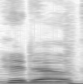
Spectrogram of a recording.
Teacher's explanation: Pronunciation wise, it often flows together. The D sound at the end of head connects to the vowel in out. Sometimes sounding almost like head out or even head out.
